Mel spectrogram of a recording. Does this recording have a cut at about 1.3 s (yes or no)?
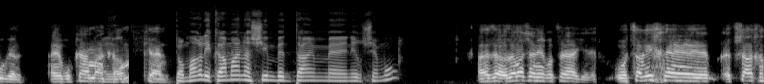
yes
